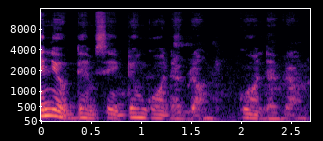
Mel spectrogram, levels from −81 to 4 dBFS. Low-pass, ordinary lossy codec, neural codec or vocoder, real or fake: 14.4 kHz; none; vocoder, 44.1 kHz, 128 mel bands, Pupu-Vocoder; fake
